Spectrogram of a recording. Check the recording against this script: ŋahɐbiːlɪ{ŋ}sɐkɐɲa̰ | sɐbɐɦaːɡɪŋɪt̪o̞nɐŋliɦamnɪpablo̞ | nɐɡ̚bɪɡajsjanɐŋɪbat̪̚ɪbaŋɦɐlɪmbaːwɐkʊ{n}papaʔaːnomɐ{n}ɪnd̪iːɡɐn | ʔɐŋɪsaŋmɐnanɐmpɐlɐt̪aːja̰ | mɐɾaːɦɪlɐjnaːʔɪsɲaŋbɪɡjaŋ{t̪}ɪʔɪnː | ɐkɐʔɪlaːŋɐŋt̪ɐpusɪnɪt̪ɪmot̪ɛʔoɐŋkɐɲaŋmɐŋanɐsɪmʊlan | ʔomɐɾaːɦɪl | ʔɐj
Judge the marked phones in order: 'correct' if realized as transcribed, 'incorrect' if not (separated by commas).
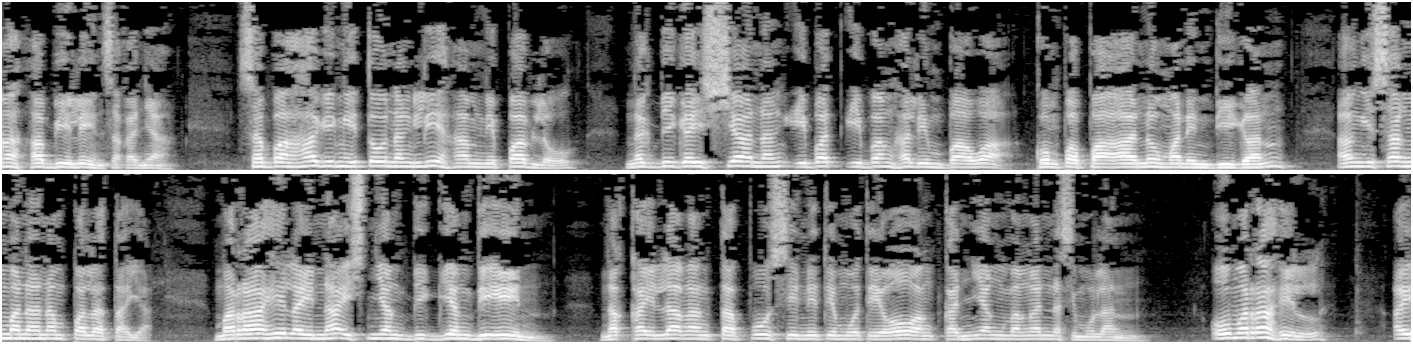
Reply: incorrect, incorrect, correct, incorrect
